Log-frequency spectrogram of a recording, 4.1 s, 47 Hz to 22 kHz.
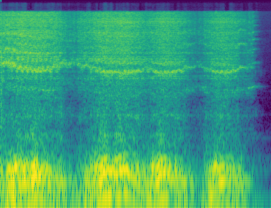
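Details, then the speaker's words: Integra Type R that sat outside for 10 years, cranking: slow uneven surges, briefly catching then bogging and dying; seized alternator is dragging the engine and preventing start, so it is to be removed. "Yeah, that alternator's keeping it from starting all the way since it's seized up. So I gotta pull that off so that she can start up."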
